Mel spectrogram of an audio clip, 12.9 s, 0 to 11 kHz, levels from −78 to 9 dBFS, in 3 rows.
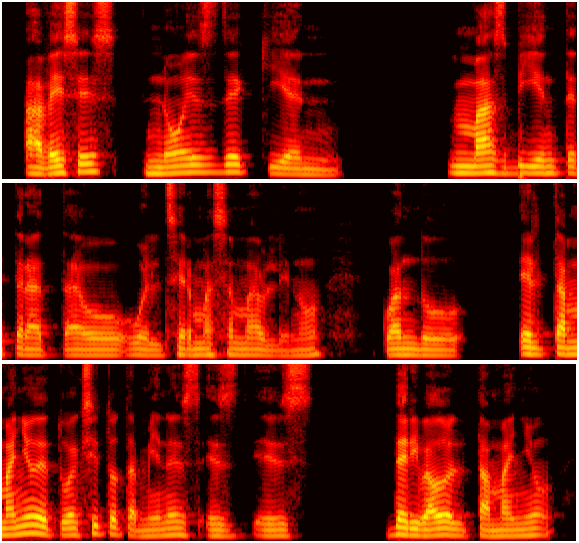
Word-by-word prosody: a 115 -1 +4
veces, 130 +6 +3
no 115 +2 +1
es 135 0 -1
de 140 0 0
quien 100 -7 -5 0.7
más 125 -2 +3
bien 120 -1 -1
te 120 0 -4
trata 105 -3 -3
o 100 0 -2
o 110 0 -5
el 100 -1 -7
ser 110 +1 0
más 110 +1 -2
amable, 105 -4 -5
¿no?, 105 +4 -8 0.4
cuando 105 -2 -2 0.4
el 120 -2 +1
tamaño 125 +5 +3
de 140 -3 +6
tu 120 - -2
éxito 135 +2 -1
también 110 +2 -3
es 125 -1 -2
es 105 -1 -6
es 110 -1 -2 0.5
derivado 120 -2 +5
del 115 -4 0
tamaño 110 +3 -1
115 Hz, 140 wpm, -22 LUFS, 105-125 Hz, 0.7 s, de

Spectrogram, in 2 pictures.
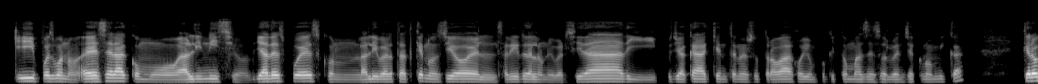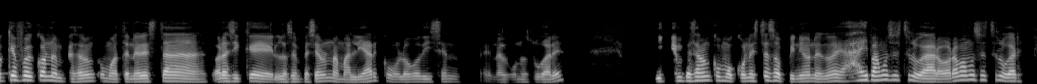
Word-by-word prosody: Y 150 +1 +5
pues 140 0 0
bueno, 130 -6 -1
ese 140 +3 +6
era 150 0 +8
como 115 -4 -4
al 115 +2 +3
inicio. 130 -5 -5
Ya 140 +2 +6
después 145 0 +4
con 115 -3 -10
la 115 - -1
libertad 125 +1 0
que 155 - -1
nos 125 -4 -5
dio 130 -1 +3
el 110 -4 -1
salir 125 +3 -5
de 125 - +1
la 120 - -3
universidad 130 +5 +1
y 110 -3 -9
pues 120 - -16
ya 125 -2 -1
cada 125 0 +1
quien 125 +1 -9
tener 120 0 -8
su 130 +2 -12
trabajo 120 +1 -2
y 120 - -5
un 115 - -14
poquito 115 +1 -13
más 120 -1 -7
de 120 - -8
solvencia 120 +1 -8
económica, 120 +1 -10 0.6
creo 170 - +10
que 205 +3 +4
fue 200 0 +4
cuando 190 -1 +2
empezaron 145 0 -2
como 150 -4 -5
a 125 - -3
tener 130 +1 -1
esta 140 -3 +1
ahora 145 - +2
sí 145 0 -5
que 140 -5 +1
los 125 +4 -4
empezaron 140 +3 -3
a 140 - 0
malear, 125 +8 -3
como 120 - -8
luego 120 +1 -5
dicen 125 0 -11 0.2
en - - -21
algunos 115 +2 -13
lugares, 120 -1 -4 0.9
y 145 - -3
que 170 +3 -5
empezaron 180 +3 +1
como 175 -5 -2
con 155 +2 -2
estas 180 +4 -2
opiniones, 140 -4 -2
¿no? 145 - -3
De: 155 -2 -1
"Ay, 195 +7 0
vamos 210 +1 +1
a 210 - -3
este 200 0 -10
lugar, 135 -6 +3
ahora 130 +7 +1
vamos 210 +3 0
a - - -4
este 205 0 -12
lugar". 160 -5 +1
130 Hz, 225 wpm, -22 LUFS, 120-150 Hz, 0.9 s, creo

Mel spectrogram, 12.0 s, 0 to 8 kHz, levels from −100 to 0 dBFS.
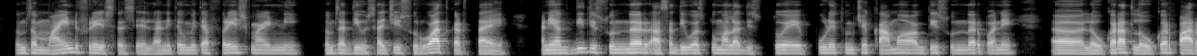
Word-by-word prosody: तुमचा 115 0 -2
mind 115 +7 0
fresh 115 -5 -1
असेल 100 -1 -6
आणि 100 +1 -3
तुम्ही 115 -1 -1
त्या 115 - 0
फ्रेश 125 +2 0
माइंडनी 110 -1 -3 0.3
तुमच्या 115 0 -1
दिवसाची 110 +1 -2
सुरुवात 115 +5 +5
करता 110 -1 -1
आहे 95 -2 0 0.4
आणि 110 +1 +2
अगदी 115 +6 +1
ती 140 - 0
सुंदर 130 -1 +4
असा 115 +2 -1
दिवस 115 0 0
तुम्हाला 115 -1 +1
दिसतो 105 +1 -5
आहे. 110 -1 +4 0.2
पुढे 120 0 0
तुमची 115 +1 -4
कामं 120 +2 +1
अगदी 115 +1 -2
सुंदरपणे 110 -1 -2 0.4
अ, - - -1 0.3
लवकरात 115 +5 +4
लवकर 105 +3 +1
पार 110 0 +7
115 Hz, 160 wpm, -25 LUFS, 110-120 Hz, 0.4 s, पार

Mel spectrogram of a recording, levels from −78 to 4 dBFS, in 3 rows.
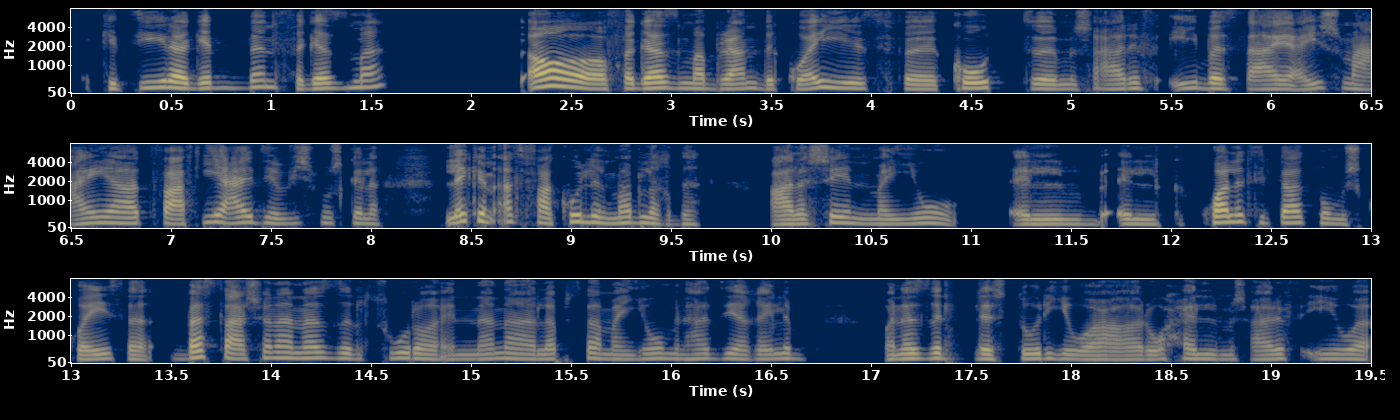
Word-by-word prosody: كتيرة 200 +4 +4
جدًا 195 +4 -1
في 175 -7 -5
جزمة 190 - +1 0.7
آه، 215 -11 +9
في 175 +2 0
جزمة 185 -1 +5
براند 170 +1 0
كويس، 180 +3 0
في 155 -2 -1
Coat 195 -1 +1
مش 160 -1 -1
عارف 170 +3 -4
إيه، 190 +3 -4
بس 180 -2 +1
هيعيش 160 +4 -1
معايا، 185 +5 +1
أدفع 190 -3 +3
فيه 225 +6 0
عادي، 205 -1 +1
ما 175 - -4
فيش 185 +3 -10
مشكلة، 185 -3 -5 0.3
لكن 255 +4 +4
أدفع 215 -4 0
كل 240 +4 +1
المبلغ 195 -2 0
ده 155 +1 -9 0.4
علشان 170 +4 0
مايوه، 165 +1 -3 0.3
الب 160 -1 -2
الquality 215 +8 +2
بتاعته 200 -1 0
مش 160 -2 -5
كويسة، 155 -1 -2
بس 210 +8 +2
عشان 170 +4 +1
أنزّل 190 -3 -2
صورة 180 -4 -3
إن 155 +1 -7
أنا 170 0 -3
لابسة 165 +3 -4
مايوه 165 +1 -5
من 170 -2 -7
هادية 170 0 -4
غالب 160 +2 -5 0.4
وأنزّل 175 +3 +1 0.2
الstory 170 +1 -2
وأروح 145 +2 -3
ال 165 -2 -3
مش 150 -1 -11
عارف 160 +3 -4
إيه، 165 -2 -4
175 Hz, 165 wpm, -24 LUFS, 160-195 Hz, 0.7 s, آه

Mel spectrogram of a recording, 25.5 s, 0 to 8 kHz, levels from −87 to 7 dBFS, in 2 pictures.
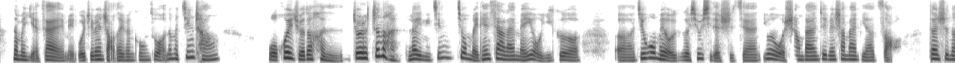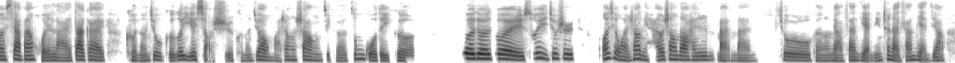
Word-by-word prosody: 那 205 - +3
么 175 -2 0
也 165 - -5
在 155 -6 0
美 - - -7
国 150 - -1
这 180 - -3
边 185 +1 +2
找 170 -6 -2
到 155 - -2
一 150 - -2
份 150 0 -5
工 165 +2 -8
作， 165 -3 -2
那 215 - -3
么 220 - -1
经 285 +7 -1
常 185 -1 -2 0.6
我 165 -1 +3
会 260 +5 +6
觉 190 -3 +2
得 205 0 +4
很 140 -11 -4
就 250 0 +8
是 250 - +7
真 330 +7 +3
的 340 - +6
很 145 -7 -5
累。 200 +2 +3
你 160 -4 -7
今 255 - -7
就 250 -4 0
每 150 -9 -1
天 205 +2 0
下 215 -2 +3
来 180 0 0
没 165 +1 -1
有 175 -9 0
一 125 +2 -10
个 150 -2 -2 0.4
呃， 140 0 -5
几 235 - -2
乎 260 +1 +3
没 205 -5 +2
有 170 -8 +3
一 - - -8
个 155 -1 -3
休 230 +8 -2
息 220 - 0
的 125 -2 -2
时 125 - -7
间。 135 +2 -6
因 225 - -3
为 215 - +2
我 175 - +1
上 180 -2 -4
班 175 0 +2
这 205 +1 -1
边 180 0 -2
上 195 +1 -2
班 185 -1 -1
比 160 -3 -7
较 145 0 -4
早， - - -5 0.5
但 215 -2 +3
是 210 +1 -2
呢 180 -2 +1
下 190 +1 +3
班 185 0 +2
回 145 -6 -2
来 140 -2 -4
大 175 0 +5
概 160 -3 -1 0.3
可 155 - -5
能 135 +1 -7
就 170 -1 -2
隔 140 -2 -5
个 185 0 +2
1 165 - -3
个 175 - +2
小 - - -3
时， - - -5
可 145 - -16
能 135 +1 -10
就 175 - -2
要 160 -2 +1
马 135 -4 -11
上 165 +4 -5
上 160 -4 -3
这 - - -8
个 125 -2 -10
中 215 +9 -5
国 150 -6 0
的 140 - -2
一 130 - -2
个 125 -2 -4 0.6
对 230 -2 +12
对 225 -1 +9
对。 200 -6 +6
所 240 +8 -1
以 245 -3 +1
就 235 +3 -2
是 215 -1 +1 0.4
而 220 - +4
且 255 - 0
晚 165 -5 -1
上 210 +4 +1
你 - - -5
还 160 - -8
要 175 - +2
上 195 0 0
到 175 -2 +3
还 165 0 -4
是 170 0 -4
蛮 140 -4 -5
蛮， 125 -1 -10 0.3
就 145 -4 -2
可 135 -1 -9
能 135 +1 -8
2-3 135 +4 -4
点， 145 -4 -3
凌 140 +4 -7
晨 195 - -2
2-3 155 +3 -2
点 165 - -4
这 - - -7
样。 150 -2 -4
170 Hz, 290 characters per minute, -23 LUFS, 145-195 Hz, 0.6 s, 对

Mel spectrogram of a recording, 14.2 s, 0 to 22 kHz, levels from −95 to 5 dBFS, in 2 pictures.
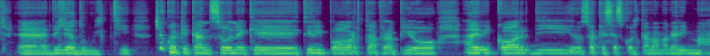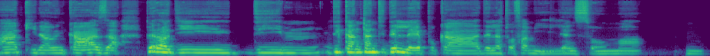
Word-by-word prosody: ehm, 150 -2 0
degli 165 +3 -3
adulti, 150 -1 -4 0.2
c'è 465 -1 +1
qualche - - 0
canzone 170 -1 +3
che 160 -2 -2
ti 185 - -5
riporta 170 0 -4
proprio 160 0 -4 0.3
ai 175 -1 +3
ricordi, 170 -2 -3
non - - -4
so 175 - +2
che 165 -2 -1
si - - +6
ascoltava 155 +2 0
magari 160 0 -5
in 160 - -8
macchina 175 +1 -2
o - - -4
in 165 - -6
casa, 170 0 +2 0.3
però 230 -4 +7
di 180 -2 -2
di, 180 0 -5
mhmm, 170 +1 -8
di 215 - +4
cantanti 210 0 +7
dell'epoca 165 -7 +3
della 155 0 -3
tua - - -7
famiglia 140 -5 -5
insomma? 145 0 -1 0.4
Mh. 140 -2 -15
165 Hz, 150 wpm, -24 LUFS, 155-180 Hz, 0.4 s, però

